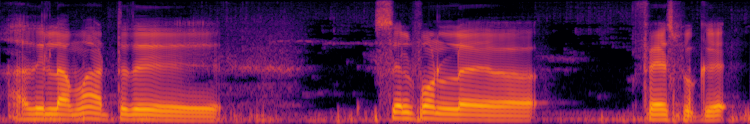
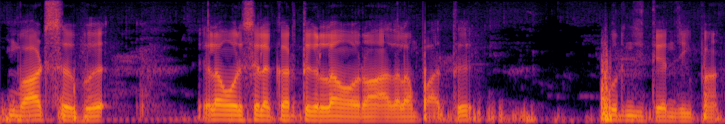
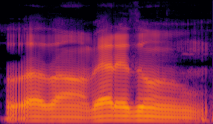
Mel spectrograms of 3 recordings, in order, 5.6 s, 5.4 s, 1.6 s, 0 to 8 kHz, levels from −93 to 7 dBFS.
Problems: constant background noise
